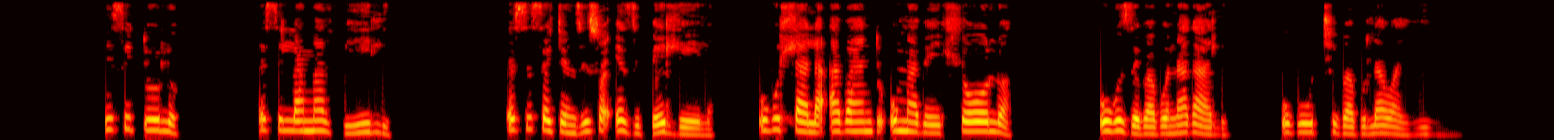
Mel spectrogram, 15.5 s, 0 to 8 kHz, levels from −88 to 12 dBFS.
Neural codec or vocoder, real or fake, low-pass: none; real; 7.2 kHz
